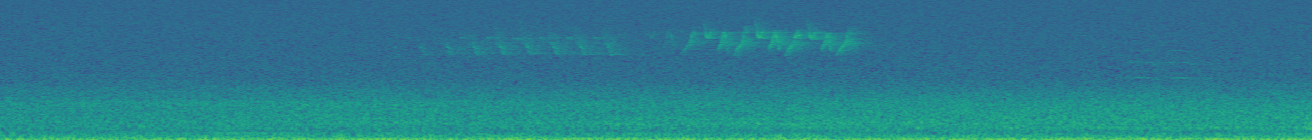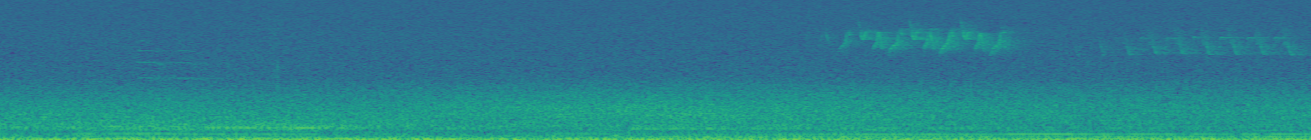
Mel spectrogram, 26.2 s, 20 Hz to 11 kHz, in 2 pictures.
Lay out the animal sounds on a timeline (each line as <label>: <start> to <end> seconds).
Ovenbird (Seiurus aurocapilla): 3.9 to 6.4 seconds
Common Yellowthroat (Geothlypis trichas): 6.6 to 8.8 seconds
Blue Jay (Cyanocitta cristata): 11.0 to 12.1 seconds
Blue Jay (Cyanocitta cristata): 14.2 to 15.3 seconds
Common Yellowthroat (Geothlypis trichas): 21.1 to 23.4 seconds
Ovenbird (Seiurus aurocapilla): 23.9 to 26.2 seconds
